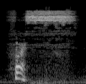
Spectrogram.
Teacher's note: Fas, bunyikan sofir pada huruf sin.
